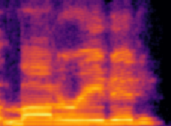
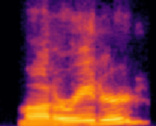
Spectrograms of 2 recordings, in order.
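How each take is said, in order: First: Said in the usual way. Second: "moderated" ending in an extra r sound, as "moderatored"; unsure coinage, "moderated" said like moderator plus d; fumbling word variant. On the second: Real, not acted. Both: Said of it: "whatever you guys call it".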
